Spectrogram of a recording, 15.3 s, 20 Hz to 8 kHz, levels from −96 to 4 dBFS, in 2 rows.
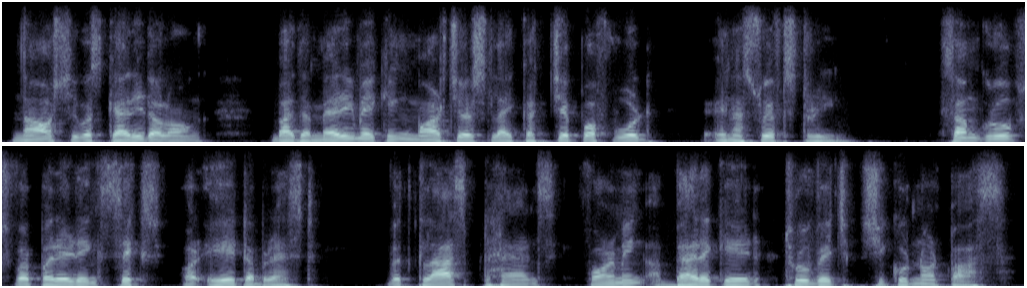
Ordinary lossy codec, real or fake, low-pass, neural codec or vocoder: Opus, 16 kbps; real; 7.2 kHz; none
